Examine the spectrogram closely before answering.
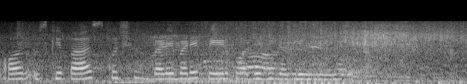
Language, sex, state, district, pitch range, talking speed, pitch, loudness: Hindi, female, Uttar Pradesh, Varanasi, 245-260 Hz, 130 wpm, 255 Hz, -16 LUFS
